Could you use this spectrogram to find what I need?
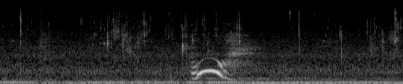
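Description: Hands squelch and scrape in wet mud.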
